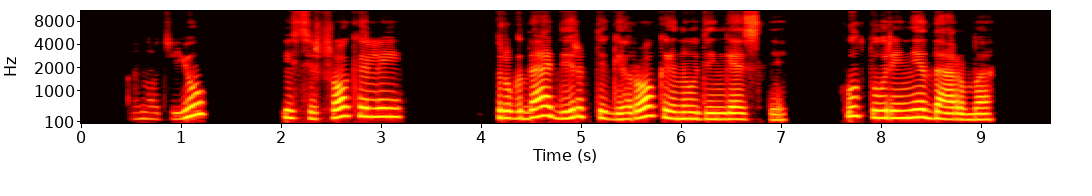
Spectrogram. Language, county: Lithuanian, Panevėžys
